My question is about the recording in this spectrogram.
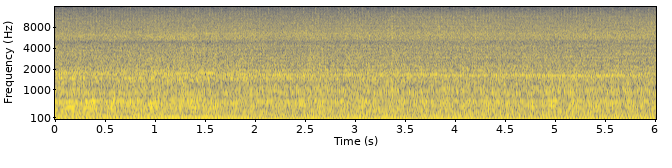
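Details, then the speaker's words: Nissan Note/Tiida CR14DE 1.4 engine after the valve-clearance fix, which swapped four worn lifters for thicker ones (gaps were 0.40–0.50 mm, now 0.34–0.38 mm): steady, even idle with a smooth low hum and no top-end tapping. "Толкатели поменены, в данном случае 4 штуки. И вот можно теперь послушать, как будет работать двигатель."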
